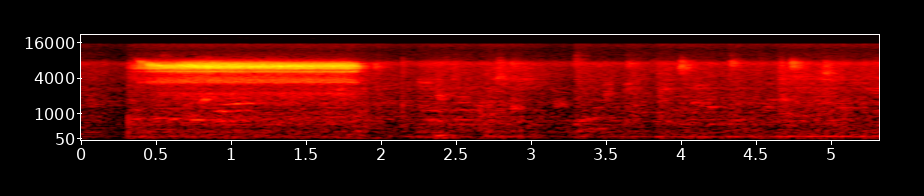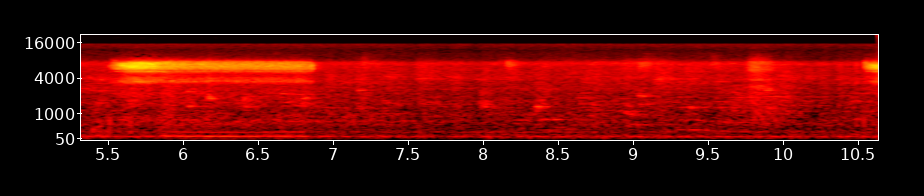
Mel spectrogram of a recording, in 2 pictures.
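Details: Sleeping dog: two long, high, hissing whistle-like breaths with softer rumbling breathing between; snoring.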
